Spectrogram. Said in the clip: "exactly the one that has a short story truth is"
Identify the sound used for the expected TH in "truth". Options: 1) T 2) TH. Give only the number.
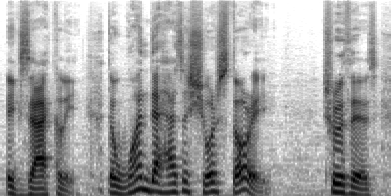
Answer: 2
